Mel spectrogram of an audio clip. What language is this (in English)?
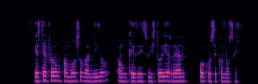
Spanish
